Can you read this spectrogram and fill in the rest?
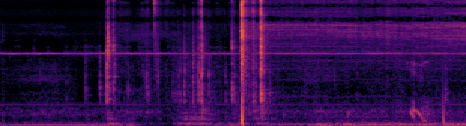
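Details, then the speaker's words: Gas water heater after supply line replacement, gas on and control set to pilot: a few sharp dry clicks over faint room hum as the igniter sparks and lights the pilot normally. "Did you hear it light? There it is."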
